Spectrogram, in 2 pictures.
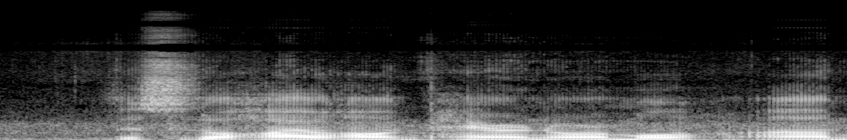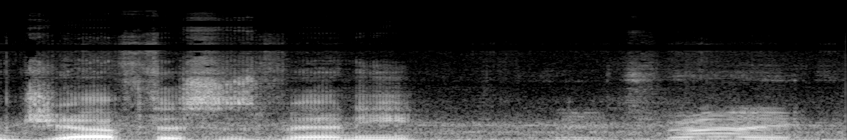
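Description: Deep, drawn-out sounds rising and falling in pitch over a steady low rumble, from about a second in until near the end: sound inside a moving car, slowed several times over and pitched far down along with the slow-motion footage.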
